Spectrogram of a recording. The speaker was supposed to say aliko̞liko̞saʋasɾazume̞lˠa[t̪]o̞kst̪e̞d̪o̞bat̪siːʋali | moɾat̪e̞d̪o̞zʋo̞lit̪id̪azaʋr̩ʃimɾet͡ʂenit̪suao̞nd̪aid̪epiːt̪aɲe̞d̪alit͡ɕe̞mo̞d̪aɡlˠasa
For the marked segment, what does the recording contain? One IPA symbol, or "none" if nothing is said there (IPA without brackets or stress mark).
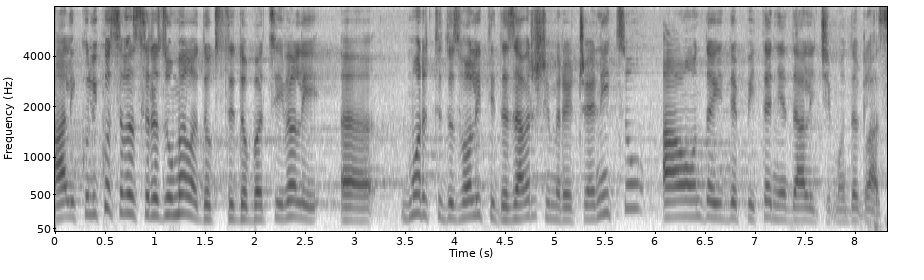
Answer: d̪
